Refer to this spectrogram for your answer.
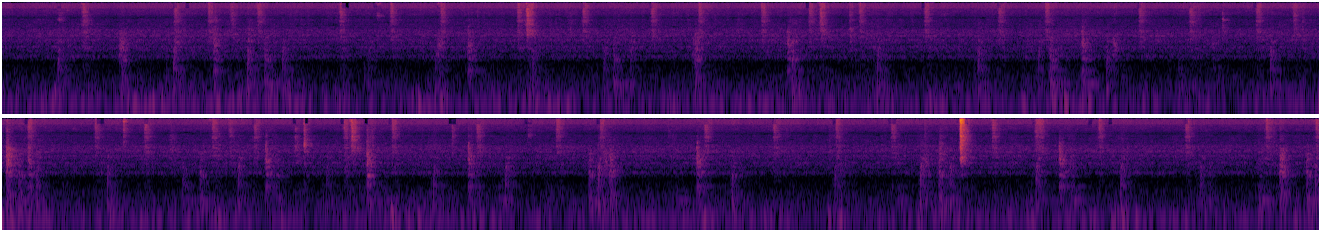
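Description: Irregular sharp ticks and clicks scattered over a low steady air rumble while the heat runs; ducts ticking, cause not pinned down. Cause suspected, not confirmed.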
